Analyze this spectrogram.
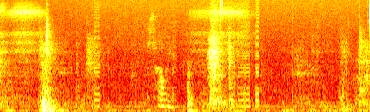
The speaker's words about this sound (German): das ist auch so ein kleiner Klassiker in diesem Podcast, dass irgendwann immer irgendwer reinkommt oder an der Tür äh, klopft. Ist das so ein, so ein äh, Running Gag? Das haben wir schon so, wirklich oft gehabt.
